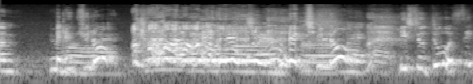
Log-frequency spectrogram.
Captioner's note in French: rires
